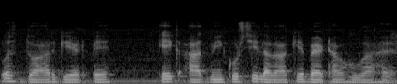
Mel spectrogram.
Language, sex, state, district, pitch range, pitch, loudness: Hindi, male, Uttar Pradesh, Budaun, 110-125 Hz, 115 Hz, -30 LUFS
